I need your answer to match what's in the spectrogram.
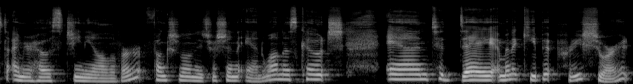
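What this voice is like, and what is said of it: Nasal, congested voice from head cold. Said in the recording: “I have a little head cold sinus thing going on, which you can probably hear in my voice. I'm very nasal.”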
